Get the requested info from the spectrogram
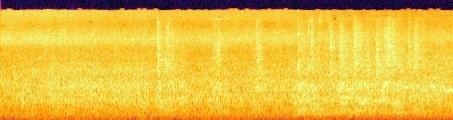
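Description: Heavy diesel trucks passing at close range: a concrete mixer truck goes by, and a Hino tractor unit hauls an empty container chassis trailer. From about two seconds in there is a run of metallic rattles and clanks, thickest around four to five seconds.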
